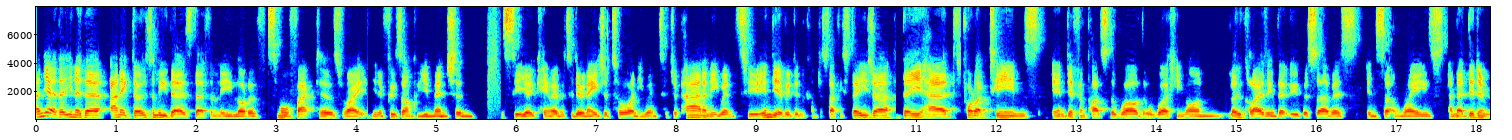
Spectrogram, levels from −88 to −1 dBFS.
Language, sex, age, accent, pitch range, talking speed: English, male, 20-39, British, 115-130 Hz, 230 wpm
